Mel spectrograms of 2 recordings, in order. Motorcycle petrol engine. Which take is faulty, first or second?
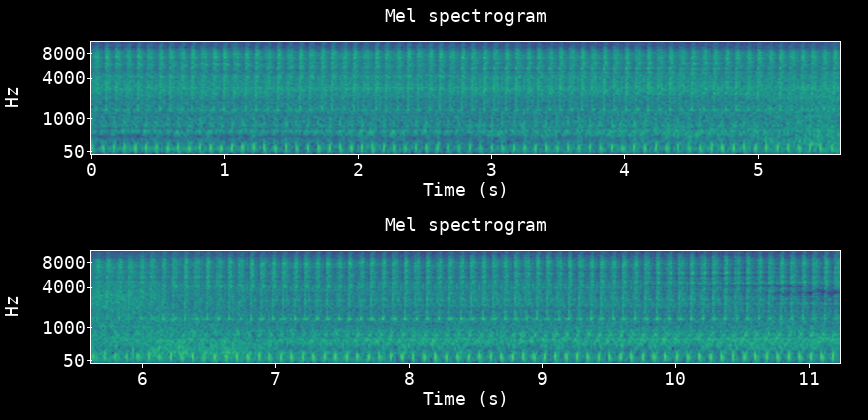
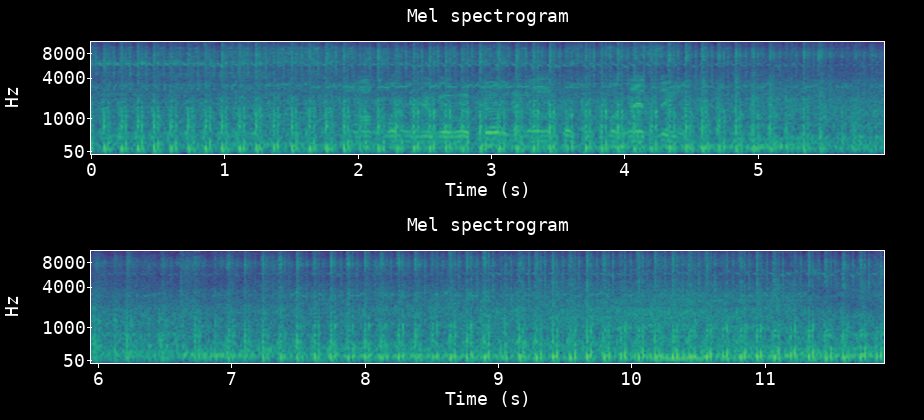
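first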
